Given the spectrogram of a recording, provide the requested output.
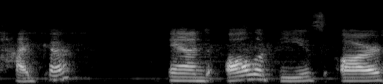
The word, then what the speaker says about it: Heidke: It's pronounced Heidke.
